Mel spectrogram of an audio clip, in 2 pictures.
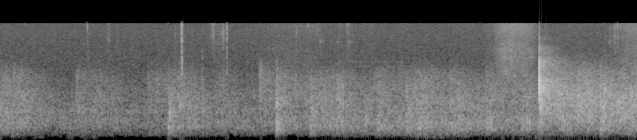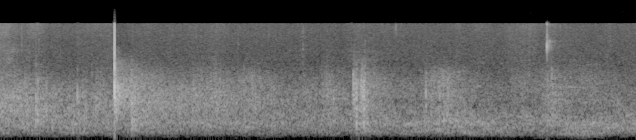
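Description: Gunfire from an armed clash: about seven single shots at irregular intervals, each trailing an echo. The two loudest come about five and a half and seven and a half seconds in.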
